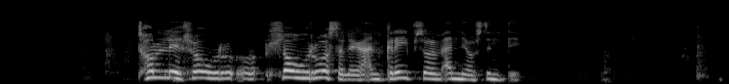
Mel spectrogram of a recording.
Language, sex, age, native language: Icelandic, female, 12, Icelandic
